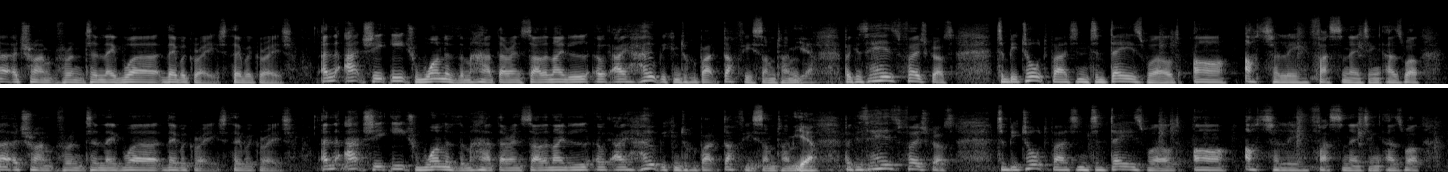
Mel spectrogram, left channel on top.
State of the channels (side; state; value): both; normal; correlation 0.40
